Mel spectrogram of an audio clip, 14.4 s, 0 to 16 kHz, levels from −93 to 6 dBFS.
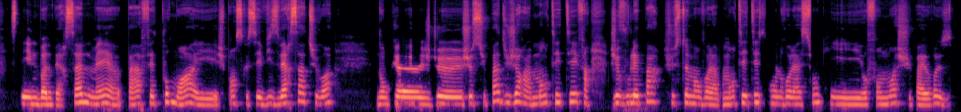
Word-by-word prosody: c'est 195 Hz, -, +3 dB
une 185 Hz, -1 st, 0 dB
bonne 175 Hz, -1 st, +5 dB
personne 220 Hz, +7 st, +3 dB
mais, 195 Hz, +2 st, 0 dB
heu, 170 Hz, -, -6 dB
pas 185 Hz, +2 st, -3 dB
faite 200 Hz, 0 st, -4 dB
pour 240 Hz, +1 st, 0 dB
moi 205 Hz, -1 st, 0 dB
et 165 Hz, -1 st, -3 dB
je -, -, -10 dB
pense 200 Hz, +1 st, +1 dB
que -, -, -10 dB
c'est 190 Hz, +1 st, +4 dB
vice 180 Hz, 0 st, -3 dB
versa 215 Hz, +5 st, +5 dB
tu 245 Hz, -3 st, -2 dB
vois? 205 Hz, +3 st, -4 dB, 0.7 s
Donc, 185 Hz, 0 st, -3 dB
heu, 195 Hz, -, +6 dB, 0.5 s
je 190 Hz, -2 st, +5 dB
je 195 Hz, +3 st, 0 dB
suis 200 Hz, +1 st, +3 dB
pas 255 Hz, +7 st, -2 dB
du 225 Hz, -3 st, -6 dB
genre 235 Hz, 0 st, 0 dB
à 185 Hz, -, -5 dB
m'entêter 220 Hz, +5 st, -2 dB
enfin, 210 Hz, -5 st, -4 dB, 0.3 s
je 210 Hz, +4 st, 0 dB
voulais 210 Hz, 0 st, +3 dB
pas 245 Hz, +3 st, -5 dB
justement, 210 Hz, -2 st, -2 dB
voilà, 175 Hz, -2 st, -2 dB
m'entêter 205 Hz, +5 st, -2 dB
sur 210 Hz, -3 st, -10 dB
une 190 Hz, -, -5 dB
relation 185 Hz, +4 st, -1 dB
qui 180 Hz, -2 st, -2 dB
au 175 Hz, -, -1 dB
fond 180 Hz, +1 st, -2 dB
de 180 Hz, -, -3 dB
moi 205 Hz, +2 st, -4 dB
je 210 Hz, -, -7 dB
suis 180 Hz, -, -11 dB
pas 170 Hz, -1 st, -1 dB
heureuse. 170 Hz, 0 st, -3 dB
200 Hz, 200 wpm, -22 LUFS, 185-215 Hz, 0.7 s, heu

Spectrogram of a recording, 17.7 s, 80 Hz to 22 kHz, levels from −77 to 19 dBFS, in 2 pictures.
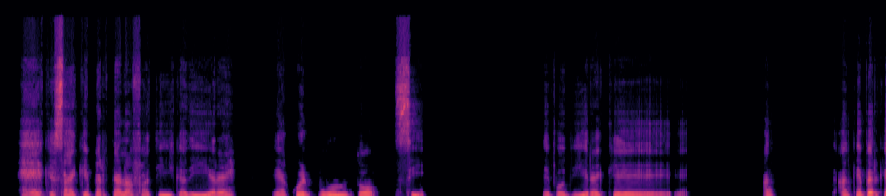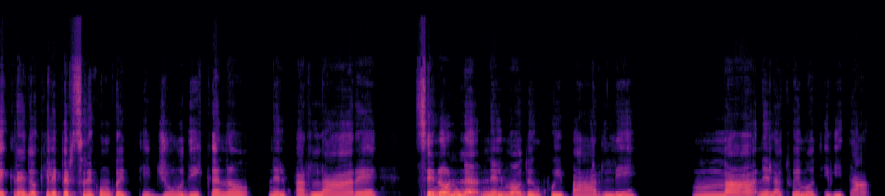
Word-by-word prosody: eh, 190 Hz, +5 st, -1 dB
che 180 Hz, -, -6 dB
sai 180 Hz, +5 st, +2 dB
che 200 Hz, -, -4 dB
per 200 Hz, 0 st, -5 dB
te 210 Hz, -, -2 dB
è -, -, +3 dB
una 210 Hz, -, 0 dB
fatica 190 Hz, -1 st, -4 dB
dire, 175 Hz, 0 st, -1 dB, 0.3 s
e 180 Hz, -, -7 dB
a 165 Hz, -, -5 dB
quel 215 Hz, +3 st, 0 dB
punto 185 Hz, -, 0 dB
sì. 335 Hz, 0 st, -1 dB, 1.2 s
Devo 180 Hz, 0 st, -5 dB
dire 175 Hz, -1 st, -2 dB
che 170 Hz, -, -3 dB, 0.7 s
an -, -, -7 dB, 0.6 s
anche 260 Hz, -1 st, -2 dB
perché 295 Hz, 0 st, +4 dB
credo 295 Hz, 0 st, +2 dB
che 280 Hz, -, -3 dB
le 260 Hz, -, +7 dB
persone 250 Hz, +5 st, +2 dB
comunque 255 Hz, -1 st, 0 dB
ti 200 Hz, -2 st, -6 dB
giudicano 245 Hz, +4 st, -1 dB, 0.2 s
nel -, -, -1 dB
parlare, 200 Hz, +6 st, +1 dB, 0.3 s
se 240 Hz, -, +4 dB
non 285 Hz, +9 st, +7 dB, 0.3 s
nel 190 Hz, -1 st, +2 dB
modo 190 Hz, 0 st, +2 dB
in 190 Hz, -1 st, +1 dB
cui 180 Hz, -1 st, 0 dB
parli, 165 Hz, -, -2 dB, 0.8 s
ma 195 Hz, +6 st, +4 dB
nella 190 Hz, -, -1 dB
tua 180 Hz, -, -3 dB
emotività. 190 Hz, -, -4 dB
200 Hz, 140 wpm, -23 LUFS, 180-250 Hz, 1.2 s, le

